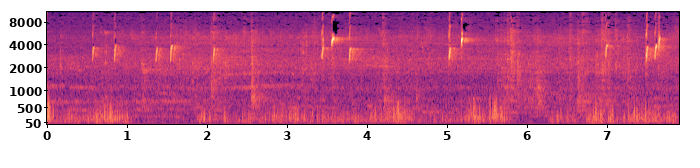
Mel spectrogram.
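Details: Moroccan goldfinch singing: short, bright chirped notes, some with quick upward inflections, scattered irregularly over several seconds, with low rumbling and thumping background noise in bursts throughout.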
